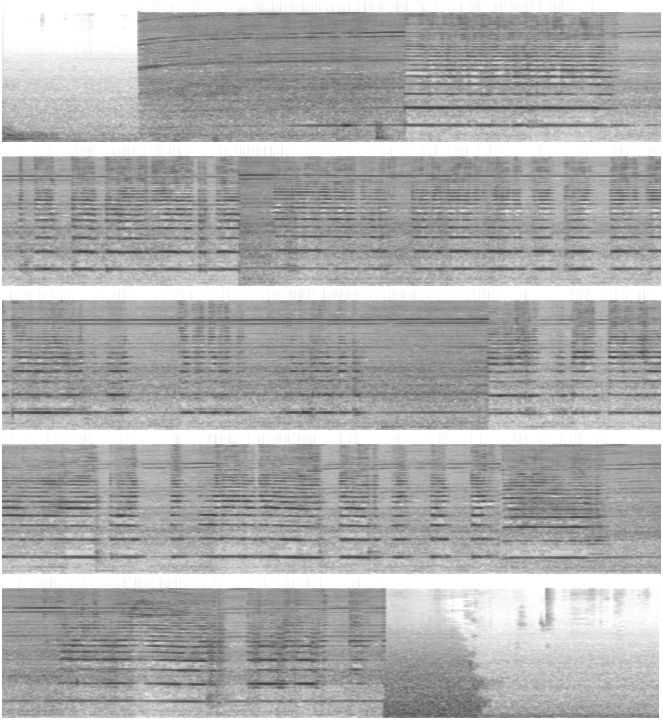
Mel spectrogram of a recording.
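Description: Handheld rotary tool with a small bit grinding away moulded plastic posts. It spins up with a rising whine about a second in, then runs at a steady high pitch, the level dipping again and again as the bit bites into the plastic.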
